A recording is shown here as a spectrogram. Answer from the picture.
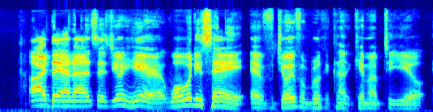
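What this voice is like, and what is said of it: Usual voice. Nothing is said of it.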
